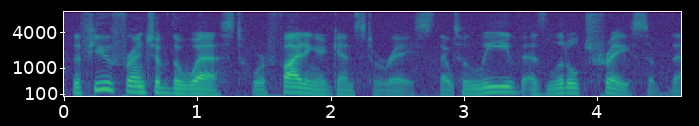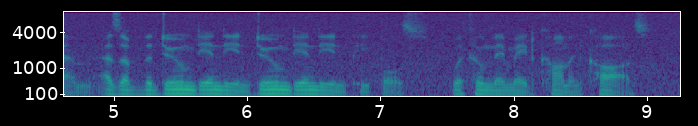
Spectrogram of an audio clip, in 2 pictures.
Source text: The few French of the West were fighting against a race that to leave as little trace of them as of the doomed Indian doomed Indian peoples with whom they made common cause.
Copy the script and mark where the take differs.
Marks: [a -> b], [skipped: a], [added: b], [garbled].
The few French of the West were fighting against a race that to leave as little trace of them as of the doomed Indian doomed Indian peoples with whom they made common cause.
